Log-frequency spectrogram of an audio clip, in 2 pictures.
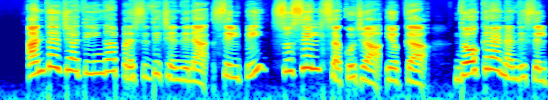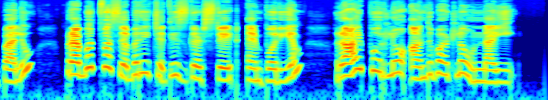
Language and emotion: Telugu, neutral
